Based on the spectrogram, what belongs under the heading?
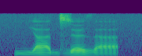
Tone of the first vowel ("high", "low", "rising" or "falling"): low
